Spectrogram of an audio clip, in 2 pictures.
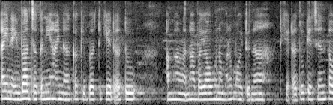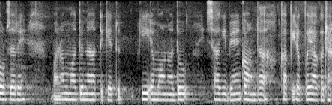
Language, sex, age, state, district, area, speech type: Manipuri, female, 30-45, Manipur, Kakching, rural, spontaneous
